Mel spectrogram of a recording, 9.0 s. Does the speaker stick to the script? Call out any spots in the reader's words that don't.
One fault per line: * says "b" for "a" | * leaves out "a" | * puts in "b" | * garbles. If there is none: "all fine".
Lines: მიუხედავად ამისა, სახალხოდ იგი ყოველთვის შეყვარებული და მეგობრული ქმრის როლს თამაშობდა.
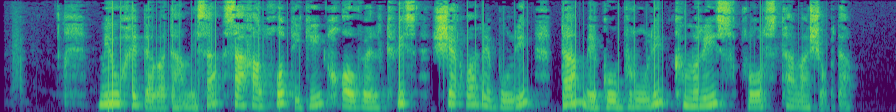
all fine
